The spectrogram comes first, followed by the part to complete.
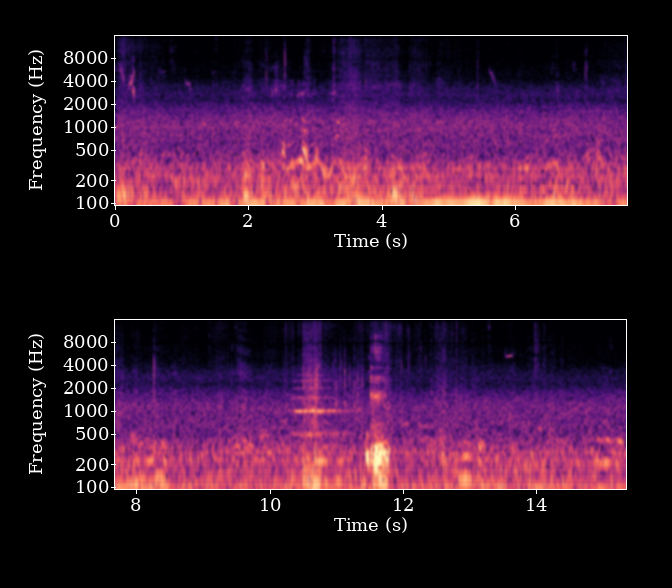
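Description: A few faint, brief house sparrow chirps over a steady low outdoor rumble. About eleven seconds in comes a short, louder pitched sound, the loudest moment.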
